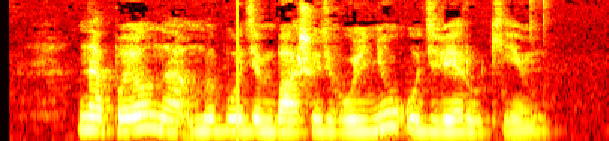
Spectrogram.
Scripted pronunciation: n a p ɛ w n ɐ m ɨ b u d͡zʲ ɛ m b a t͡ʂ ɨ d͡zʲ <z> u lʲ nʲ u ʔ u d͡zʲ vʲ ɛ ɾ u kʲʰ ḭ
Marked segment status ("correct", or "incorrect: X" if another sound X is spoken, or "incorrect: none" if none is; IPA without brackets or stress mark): incorrect: ɣ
